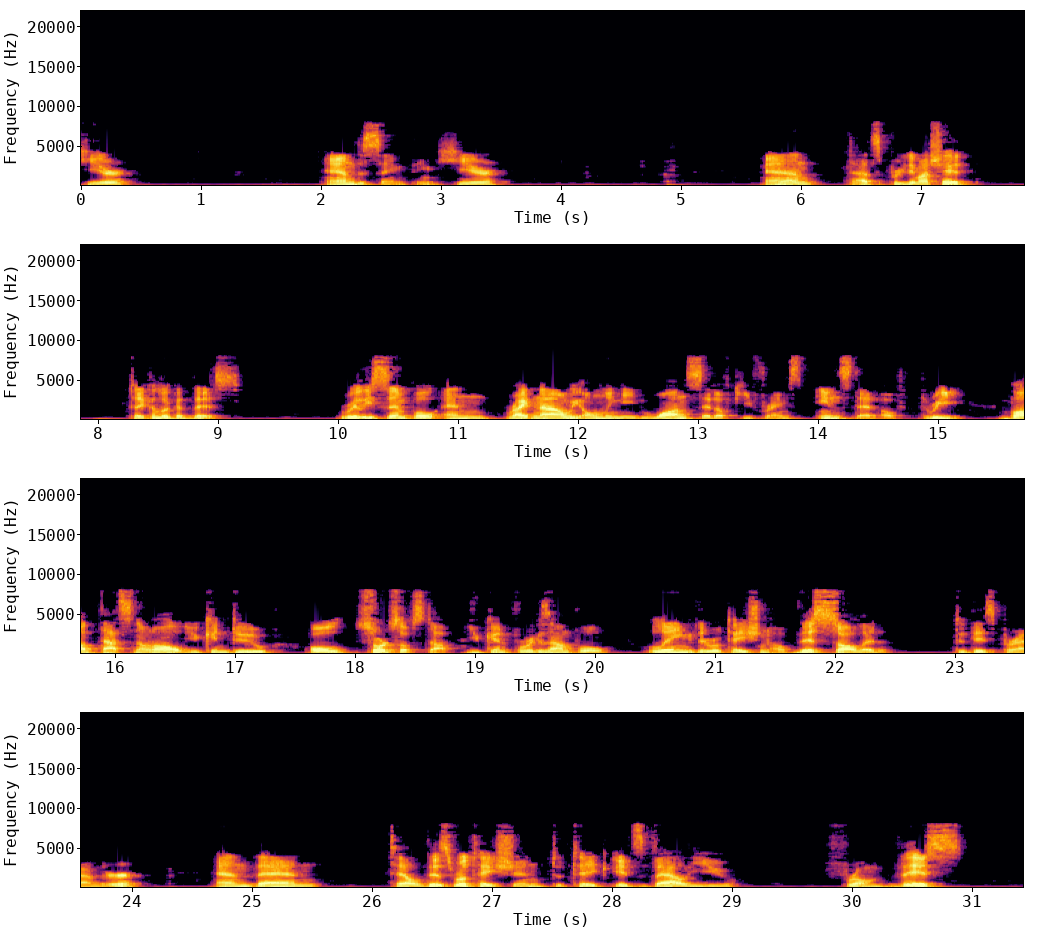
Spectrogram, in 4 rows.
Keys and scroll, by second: 4.9 Return.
